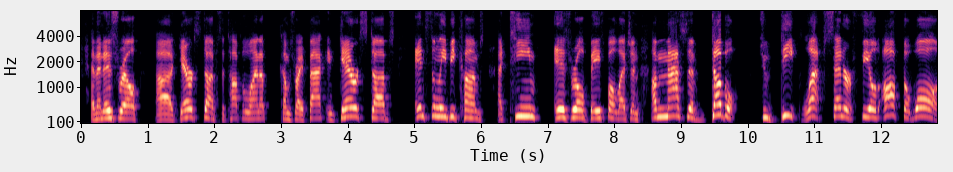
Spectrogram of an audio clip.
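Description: Against a quiet background, a man projects a raised voice at a high pitch with a bright, sharp tone and a moderate pace. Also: ordinary pitch variation. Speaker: sports podcaster and hockey commentator. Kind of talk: sports commentary recap, casual analysis.

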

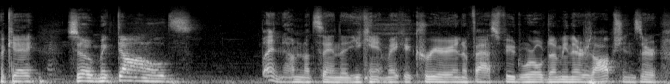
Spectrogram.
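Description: In an American accent, a man with a medium pitch speaks at a moderate pace amid noticeable background noise. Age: 30s. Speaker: agriculture teacher and student club advisor. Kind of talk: casual group discussion. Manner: halting, many fillers.

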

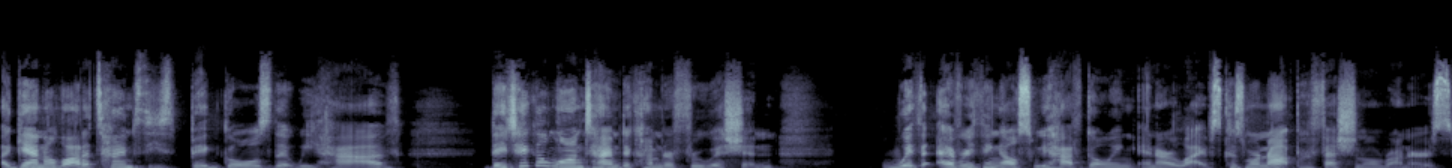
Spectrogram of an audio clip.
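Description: In a very clean recording with a silent background, a woman with a plain, everyday voice and an American accent speaks at a fairly quick pace, medium in pitch, with lively intonation and big swings in loudness. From US West (Northern California). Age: 30s. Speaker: ultra runner and running coach. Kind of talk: casual interview chat.

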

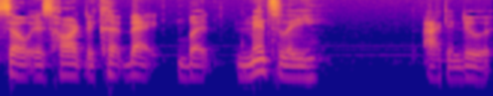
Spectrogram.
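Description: On a very clean recording with a silent background, this speaker talks with a Louisiana accent in a monotone, flat intonation. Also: man. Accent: Southern US (Louisiana). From Louisiana, small town. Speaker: fitness trainer, former pro football player. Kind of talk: casual chat.

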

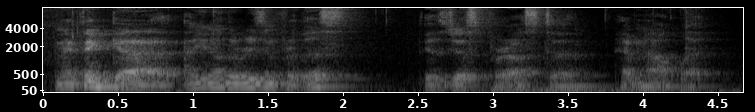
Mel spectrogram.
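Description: Audible room echo surrounds a man speaking at a moderate pace, his very deep, low pitch ranging through very wide swings. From US Midwest (Fremont, Ohio). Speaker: podcast co-host, fitness business owner. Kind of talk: casual chat.

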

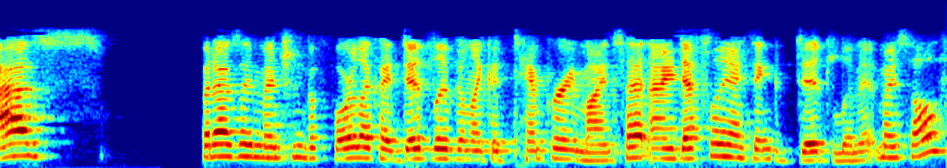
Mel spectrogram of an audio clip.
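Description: Talking at a very fast pace, a woman with a Western Canadian accent has a medium pitch and ordinary pitch variation. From Canada, Alberta (small town near Calgary). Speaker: recent emigrant. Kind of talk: casual chat.

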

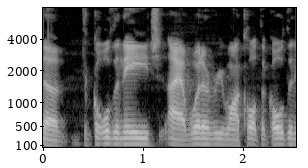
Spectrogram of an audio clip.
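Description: A man speaks with a New York accent. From Yonkers, New York. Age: 20s. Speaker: fighting game community writer. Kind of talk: casual chat.

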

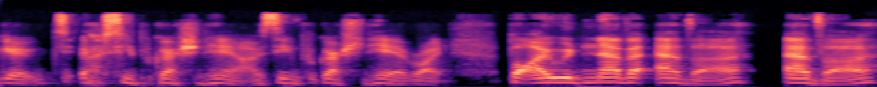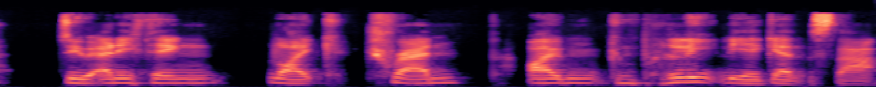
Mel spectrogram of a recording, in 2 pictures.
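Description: A woman with a British accent, very deep and low in pitch, with fairly even intonation at a moderate pace over a quiet background. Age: 20s. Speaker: professional bodybuilder. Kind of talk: casual chat.

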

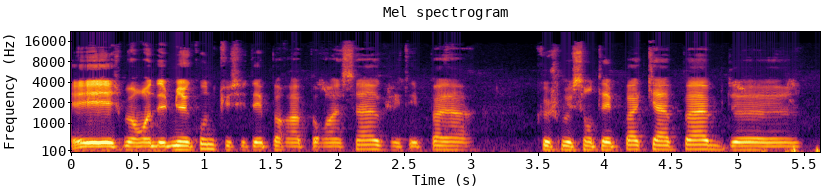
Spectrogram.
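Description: Delivered at a moderate speed, the voice stays monotone and flat. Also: man, medium pitch for a man. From France, Rhône-Alpes. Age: 20s. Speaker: engineer. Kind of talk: casual chat. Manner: halting.

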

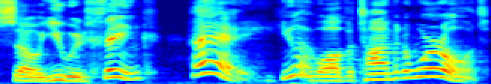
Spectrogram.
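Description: A man with an ordinary speaking voice uses lively intonation and a fairly slow pace. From Texas. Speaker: podcaster and Twitch streamer. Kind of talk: solo monologue podcast. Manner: casual, with filler words and self-corrections.

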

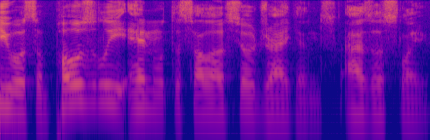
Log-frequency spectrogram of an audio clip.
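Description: Over a silent background in a very clean recording, a man uses an ordinary speaking voice with lively intonation at a moderate pace. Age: 20s. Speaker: podcast co-host. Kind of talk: casual chat.

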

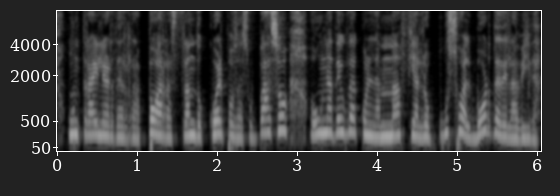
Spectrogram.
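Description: In a theatrical, dramatic tone, a woman with a fairly high pitch speaks at a moderate pace with ordinary pitch variation. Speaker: poet and actress. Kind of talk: performed spoken-word poem. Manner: wry, theatrical, dramatic with mock-tragic irony.

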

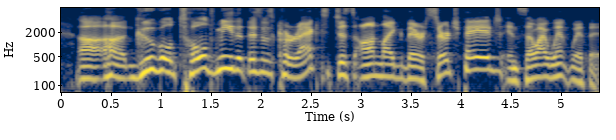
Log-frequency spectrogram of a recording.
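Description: Lively intonation from a man with a high pitch for a man, at a moderate pace, with music in the background. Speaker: podcast co-host. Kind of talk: casual comedic banter podcast.

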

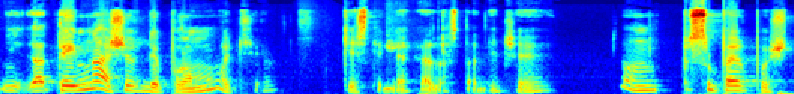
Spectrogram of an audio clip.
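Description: At a fairly slow pace, a man with a high pitch speaks with lively intonation. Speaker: activist. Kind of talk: casual chat.

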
